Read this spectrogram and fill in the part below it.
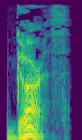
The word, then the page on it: garth: British English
